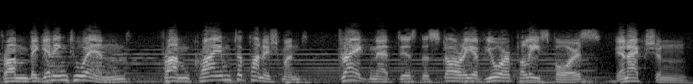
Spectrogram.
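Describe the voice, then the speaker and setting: A man's voice: on the high side, expressive, unhurried, dull audio. A man as a radio network announcer, reading a formal, declamatory introduction. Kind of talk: 1950s radio show announcing. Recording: old radio recording with music behind.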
